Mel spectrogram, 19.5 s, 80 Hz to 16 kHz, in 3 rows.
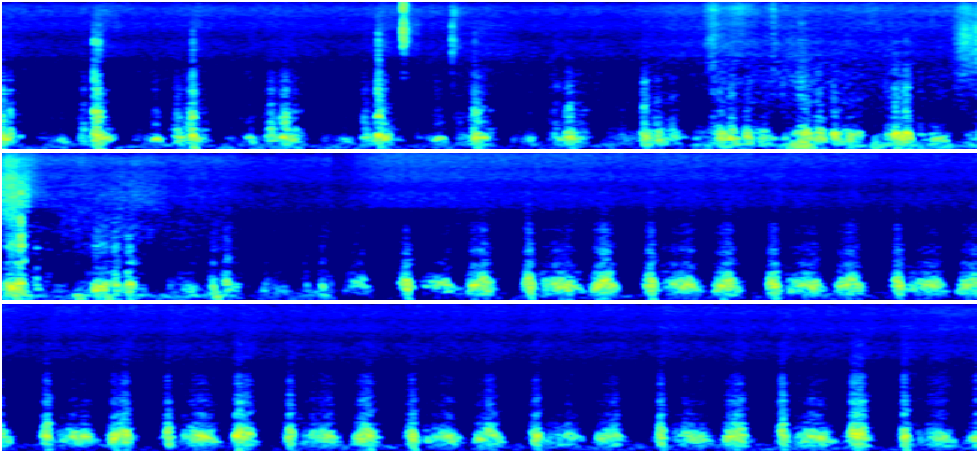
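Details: Heart sounds during an auscultation stress test at position E, first 12 s lying, then sitting, standing and lying again: regular beats with a midsystolic click, a midsystolic murmur and a split second sound.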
